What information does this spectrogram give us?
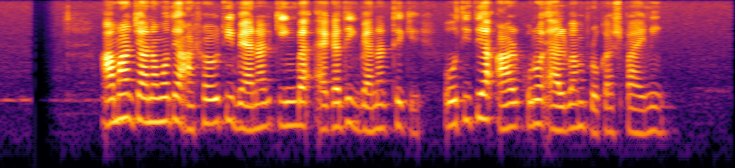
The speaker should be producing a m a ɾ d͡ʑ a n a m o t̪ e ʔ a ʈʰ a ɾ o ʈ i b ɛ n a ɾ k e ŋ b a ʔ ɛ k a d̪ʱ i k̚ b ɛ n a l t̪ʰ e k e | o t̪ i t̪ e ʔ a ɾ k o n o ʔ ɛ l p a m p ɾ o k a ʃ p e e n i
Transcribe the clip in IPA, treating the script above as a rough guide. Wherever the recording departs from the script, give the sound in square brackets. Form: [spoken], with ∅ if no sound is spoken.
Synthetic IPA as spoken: a m a ɾ d͡ʑ a n a m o t̪ e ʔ a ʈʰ a ɾ o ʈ i b ɛ n a ɾ k [i] ŋ b a ʔ ɛ k a d̪ʱ i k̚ b ɛ n a [ɾ] t̪ʰ e k e | o t̪ i t̪ e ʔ a ɾ k o n o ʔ ɛ l [b] a m p ɾ o k a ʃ p [a] e n i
